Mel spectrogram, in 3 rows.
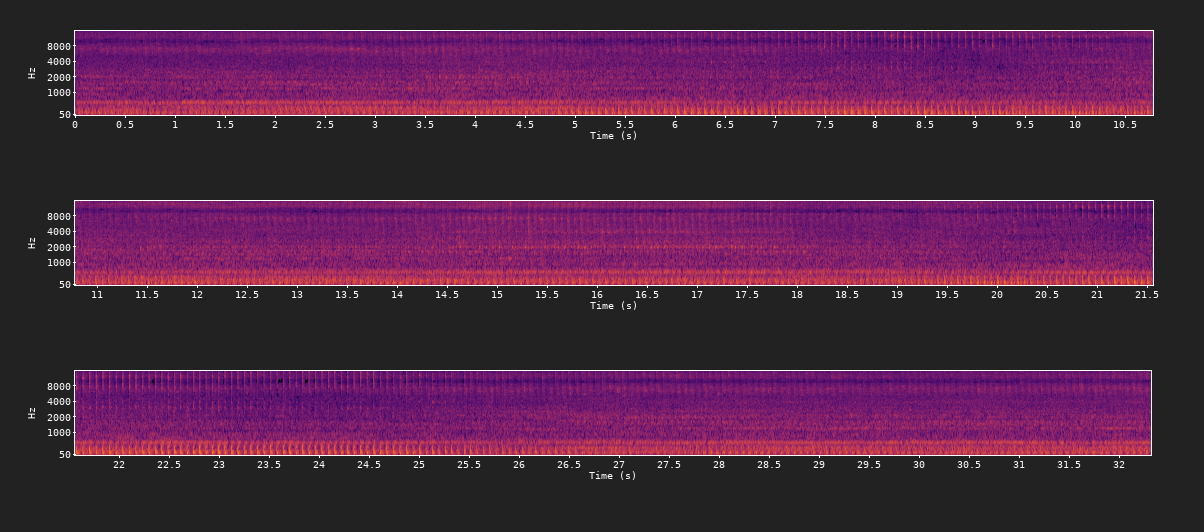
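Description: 1969 Honda CT90 Trail 90's 89 cc single-cylinder four-stroke engine running steadily at idle on a cold start without choke. It gets somewhat louder for a few seconds twice, about a quarter of the way in and again past the middle.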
